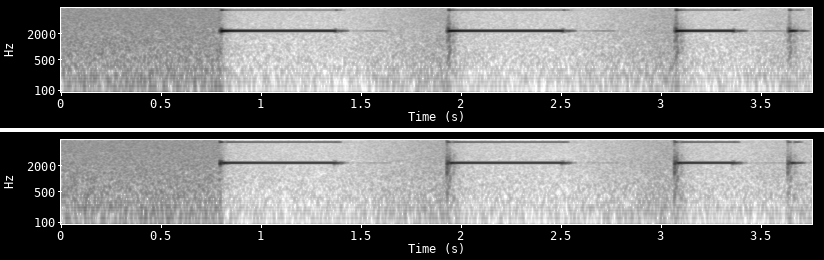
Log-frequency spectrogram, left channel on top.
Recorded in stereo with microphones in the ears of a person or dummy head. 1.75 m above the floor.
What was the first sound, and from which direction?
A ringtone, 55° right (ahead or behind).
